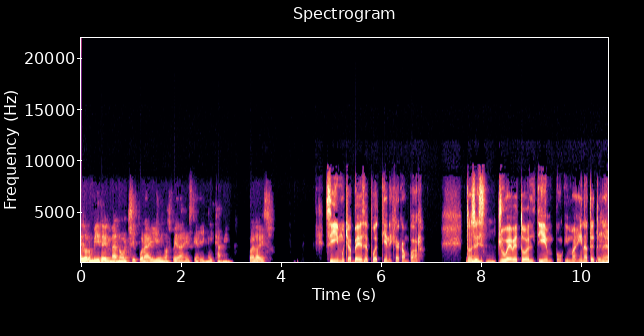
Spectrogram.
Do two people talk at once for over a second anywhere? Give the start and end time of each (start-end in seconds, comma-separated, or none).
none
